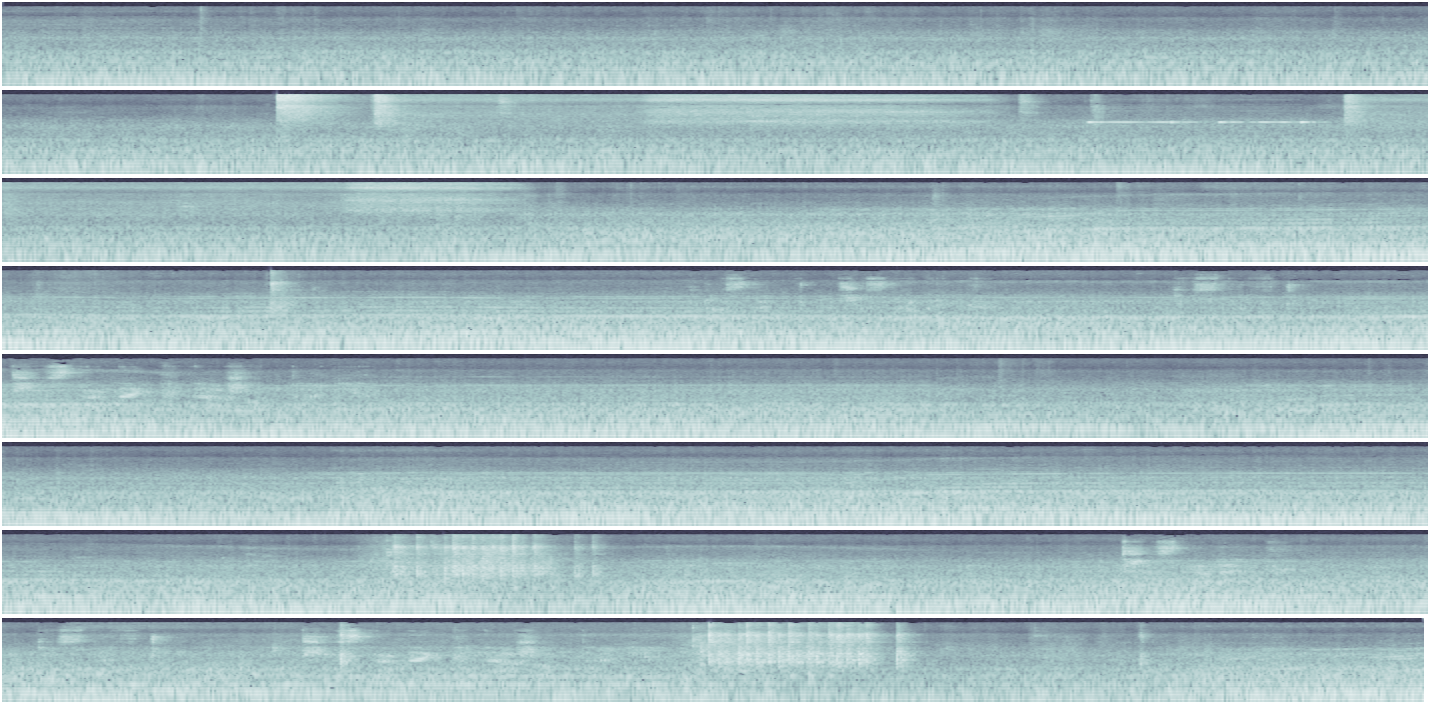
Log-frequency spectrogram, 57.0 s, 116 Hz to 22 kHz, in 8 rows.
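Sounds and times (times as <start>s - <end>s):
bus diesel engine: 0.0s - 57.0s.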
